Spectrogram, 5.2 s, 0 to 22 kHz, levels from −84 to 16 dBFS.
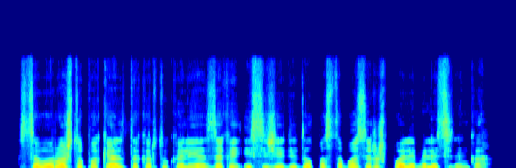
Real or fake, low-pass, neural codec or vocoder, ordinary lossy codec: real; 14.4 kHz; none; AAC, 96 kbps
